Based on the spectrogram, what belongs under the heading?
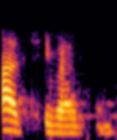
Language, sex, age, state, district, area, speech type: Urdu, female, 30-45, Telangana, Hyderabad, urban, conversation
